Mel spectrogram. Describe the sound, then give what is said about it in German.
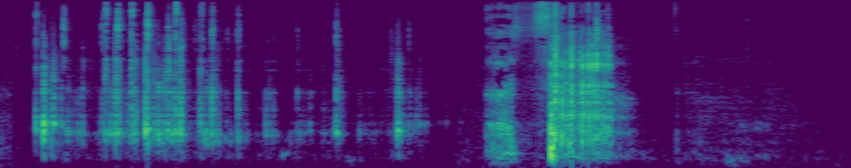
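Clattering rattle of two dice shaken in a hand or cup during a board game, a quick series of sharp clicks, then a brief tumble and settle as they land showing a five and a six; a voice murmurs briefly. “Du darfst noch einmal würfeln.”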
